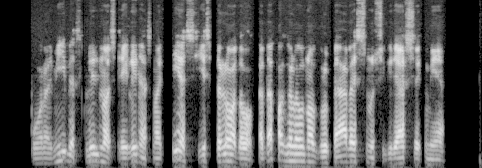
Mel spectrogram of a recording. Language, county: Lithuanian, Kaunas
